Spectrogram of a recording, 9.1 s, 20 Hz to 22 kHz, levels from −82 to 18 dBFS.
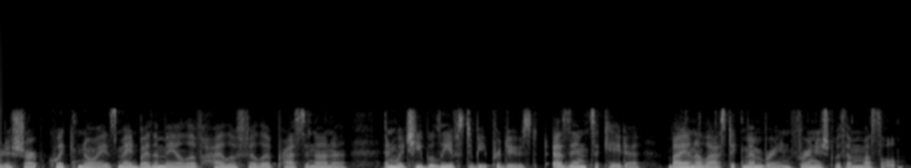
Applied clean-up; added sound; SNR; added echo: none; none; none; none.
